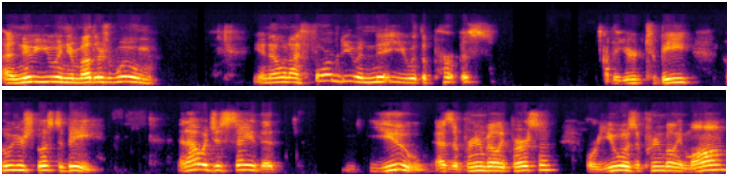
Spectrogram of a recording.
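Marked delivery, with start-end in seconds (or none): 0.0-8.2 tearful, choking up, voice catching. Speaking to listeners and quoting a Bible verse, choking up. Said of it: "I'm gonna cry again".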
